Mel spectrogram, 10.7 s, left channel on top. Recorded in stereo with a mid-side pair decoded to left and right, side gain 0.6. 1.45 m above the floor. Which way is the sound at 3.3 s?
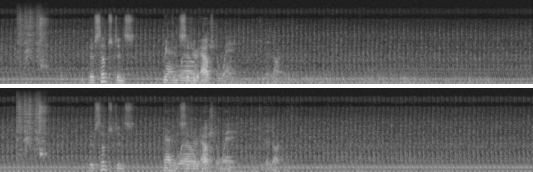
40° right.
